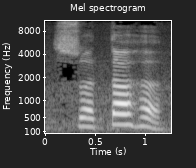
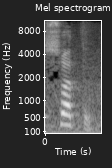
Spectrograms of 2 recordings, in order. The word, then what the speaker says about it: स्वतः: इसे बोलने में हा ध्वनि निकलती है।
